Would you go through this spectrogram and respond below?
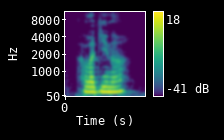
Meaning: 1. open surface of a liquid 2. level
- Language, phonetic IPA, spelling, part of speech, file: Czech, [ˈɦlaɟɪna], hladina, noun, Cs-hladina.ogg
